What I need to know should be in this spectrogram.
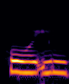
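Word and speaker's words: hwyl: ہے جس کا مرکز حائل تلفظ ہوئل ہے۔ ایک ویلش تصور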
